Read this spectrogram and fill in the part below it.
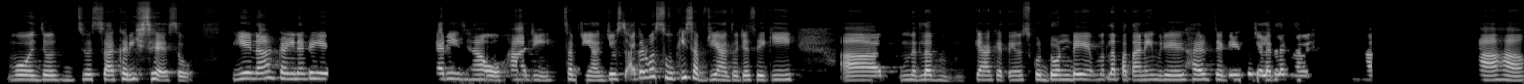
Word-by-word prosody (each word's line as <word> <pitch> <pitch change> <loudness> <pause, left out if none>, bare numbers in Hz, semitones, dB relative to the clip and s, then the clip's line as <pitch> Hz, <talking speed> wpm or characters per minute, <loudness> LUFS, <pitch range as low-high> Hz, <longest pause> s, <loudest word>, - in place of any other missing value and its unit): वो 220 -1 +3
जो 215 +1 0 0.3
जो 235 - 0
साखरी 235 +1 +1
स 250 +2 0 0.2
सो, 185 -2 -4 0.4
ये 265 +3 +5
ना 270 +2 +3
कहीं 260 -2 +4
न 255 - +4
कहीं 275 0 +3
ए - - +6 1.1
करीज़ 255 -2 0
हाँ, 230 0 +3
ओ, 210 -2 +3
हाँ 220 0 +2
जी, 210 -1 -2 0.2
सब्जियाँ 215 -5 0
जो 245 - +6
स 240 - -6
अगर 300 - +2
वो 360 - +3
सूखी 305 -3 +1
सब्जियाँ 230 - +1
तो 200 - -3
जैसे 210 +1 0
कि 220 +2 -2 0.6
अ, 200 0 +5 0.3
मतलब 215 -1 -1 0.3
क्या 215 -2 0
कहते 210 -2 -5
हैं 205 - -3
उसको? 210 +2 -1
डोंडे 225 +2 +3
मतलब 230 +1 -2
पता 210 -1 +1
नहीं 215 +2 -2
मुझे 215 -1 0
हर 230 0 +2
जगह 225 0 +1
कुछ 240 -2 +1
अलग-अलग 225 +2 +2
नाम 205 - -3
है, 205 - -4 0.6
हाँ। 215 - -1 1.1
हाँ, 210 -1 +4
हाँ। 200 -3 +1
220 Hz, 185 wpm, -22 LUFS, 210-240 Hz, 1.1 s, ए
